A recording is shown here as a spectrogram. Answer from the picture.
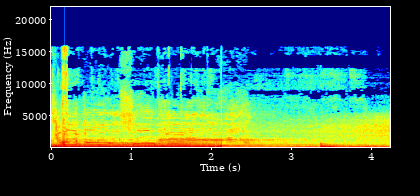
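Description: Inside a moving car: loud music with heavy bass and a wavering melody over road noise. After about two seconds it cuts to quieter music, with a single brief thump near the end.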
